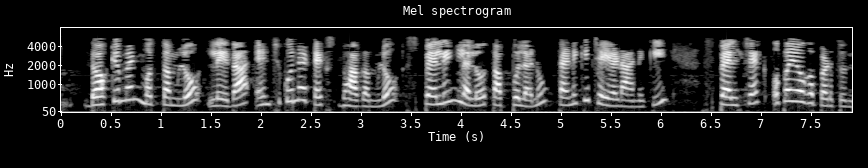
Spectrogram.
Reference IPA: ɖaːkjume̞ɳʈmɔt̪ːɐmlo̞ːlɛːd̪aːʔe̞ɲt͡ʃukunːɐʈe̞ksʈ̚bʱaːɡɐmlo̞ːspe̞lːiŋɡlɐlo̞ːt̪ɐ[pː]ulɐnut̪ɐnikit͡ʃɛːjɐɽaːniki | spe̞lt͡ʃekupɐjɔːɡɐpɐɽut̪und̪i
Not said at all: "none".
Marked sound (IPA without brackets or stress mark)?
pː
